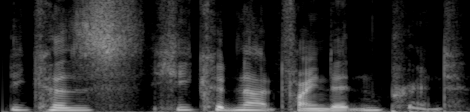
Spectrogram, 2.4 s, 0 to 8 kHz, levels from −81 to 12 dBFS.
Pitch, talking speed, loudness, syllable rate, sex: 165 Hz, 205 wpm, -20 LUFS, 4.5 syllables/s, male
